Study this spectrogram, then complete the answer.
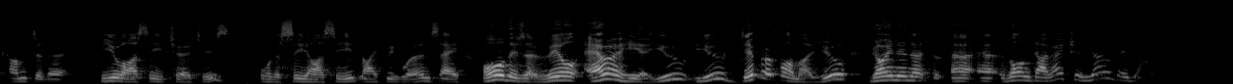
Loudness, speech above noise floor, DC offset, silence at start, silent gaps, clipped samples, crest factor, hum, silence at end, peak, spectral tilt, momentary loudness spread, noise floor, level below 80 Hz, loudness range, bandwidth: -38 LUFS; 49 dB; under 0.1%; 0.1 s; none; under 0.1%; 22 dB; none; 0.95 s; -16 dBFS; -5 dB/octave; 17 LU; -86 dBFS; -84 dBFS; 9 LU; 10.5 kHz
